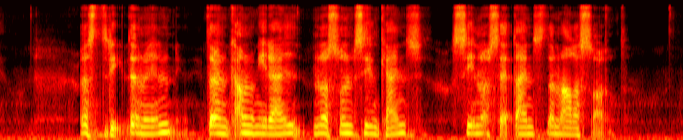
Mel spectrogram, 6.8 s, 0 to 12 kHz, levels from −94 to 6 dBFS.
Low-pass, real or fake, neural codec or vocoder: 9.9 kHz; fake; autoencoder, 22.05 kHz, a latent of 192 numbers a frame, VITS, trained on many speakers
